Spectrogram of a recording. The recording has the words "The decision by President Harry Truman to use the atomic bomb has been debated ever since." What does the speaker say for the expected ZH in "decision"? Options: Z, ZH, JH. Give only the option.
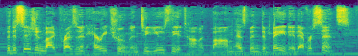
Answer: ZH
